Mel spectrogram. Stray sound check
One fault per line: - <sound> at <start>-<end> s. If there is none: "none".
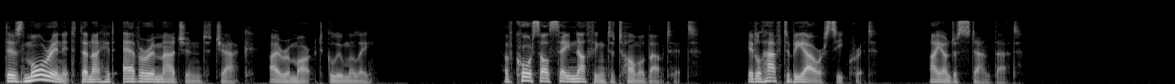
none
